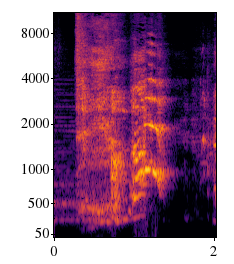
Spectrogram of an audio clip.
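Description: A man's loud, cough-like burst of laughter, lasting about a second and breaking off well before the end.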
